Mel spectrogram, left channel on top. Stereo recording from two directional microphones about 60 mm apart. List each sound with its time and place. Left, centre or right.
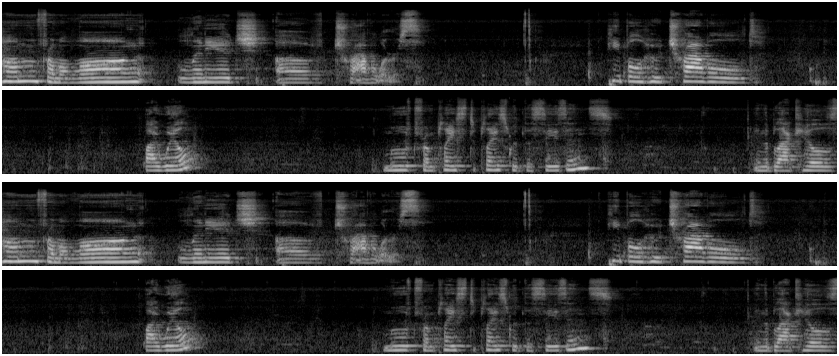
0.0 s speech: left
5.2 s a sound: left
6.0 s speech: left
8.1 s a sound: centre
9.8 s speech: left
12.2 s speech: left
15.8 s speech: left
